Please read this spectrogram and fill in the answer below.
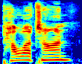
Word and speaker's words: Peloton: Our final story today is about the popular, am I saying it right, Peloton?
